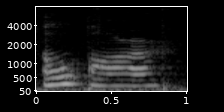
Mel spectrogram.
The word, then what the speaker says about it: orecchiette: We're going to have meatballs, beef meatballs with Orechiette, kale, and pine nuts. It's Orecchiette. I couldn't pronounce French.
